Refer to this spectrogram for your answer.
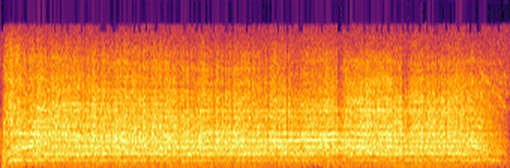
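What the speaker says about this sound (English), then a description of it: "So put the lid on the blender and switch it on." A kitchen blender whirs continuously as it mixes soap flakes, a loud, steady motor drone with a constant hum that runs unbroken the whole time and cuts off at the end.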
